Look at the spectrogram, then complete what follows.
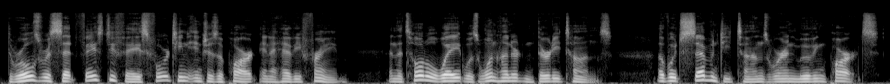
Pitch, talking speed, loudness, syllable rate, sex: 140 Hz, 215 wpm, -17 LUFS, 5.9 syllables/s, male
